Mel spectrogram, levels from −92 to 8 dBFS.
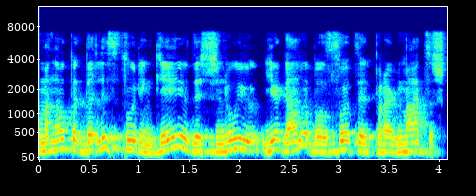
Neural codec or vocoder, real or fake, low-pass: codec, 16 kHz, 4.8 kbps, FACodec; fake; 7.2 kHz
